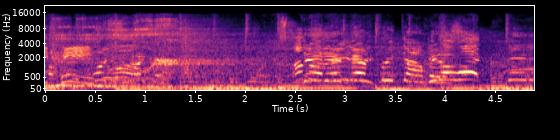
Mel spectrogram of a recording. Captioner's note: crowd chatter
